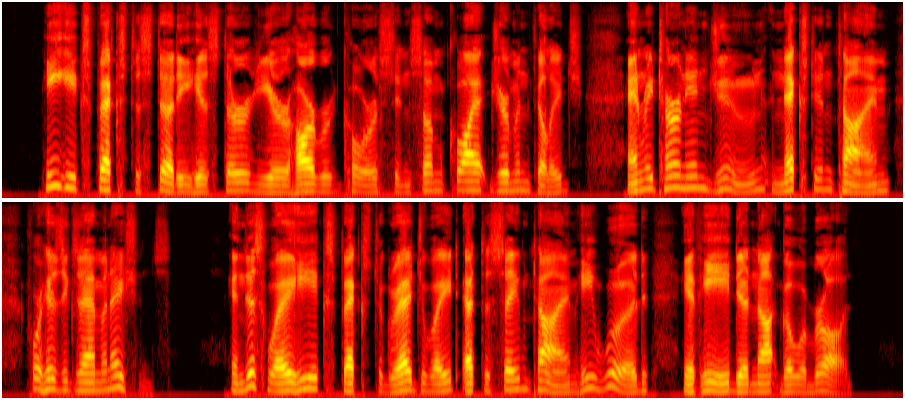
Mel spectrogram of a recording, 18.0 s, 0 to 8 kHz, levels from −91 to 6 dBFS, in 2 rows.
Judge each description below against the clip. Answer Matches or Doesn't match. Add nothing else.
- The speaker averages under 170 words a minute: Matches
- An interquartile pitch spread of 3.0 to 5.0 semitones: Matches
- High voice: Doesn't match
